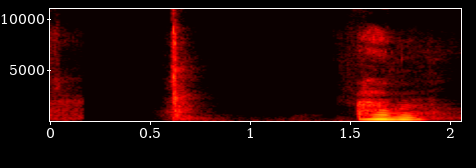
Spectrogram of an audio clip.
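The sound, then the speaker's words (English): A single sharp click-thunk of a door locking, standing alone in a brief silence between short bits of a voice speaking before and after. “Wait, what was that? Did your door just lock?”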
